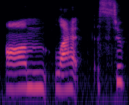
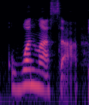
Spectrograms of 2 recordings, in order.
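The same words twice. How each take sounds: First: "Um, lat, stup" sounded out loudly as misspelt; excited typo read aloud. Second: Said in the usual way. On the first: Shown as a demonstration. Reader mocking her own all-caps typo of the title, garbled and loud. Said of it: "so excited that I typed". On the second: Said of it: "I was trying to type".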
